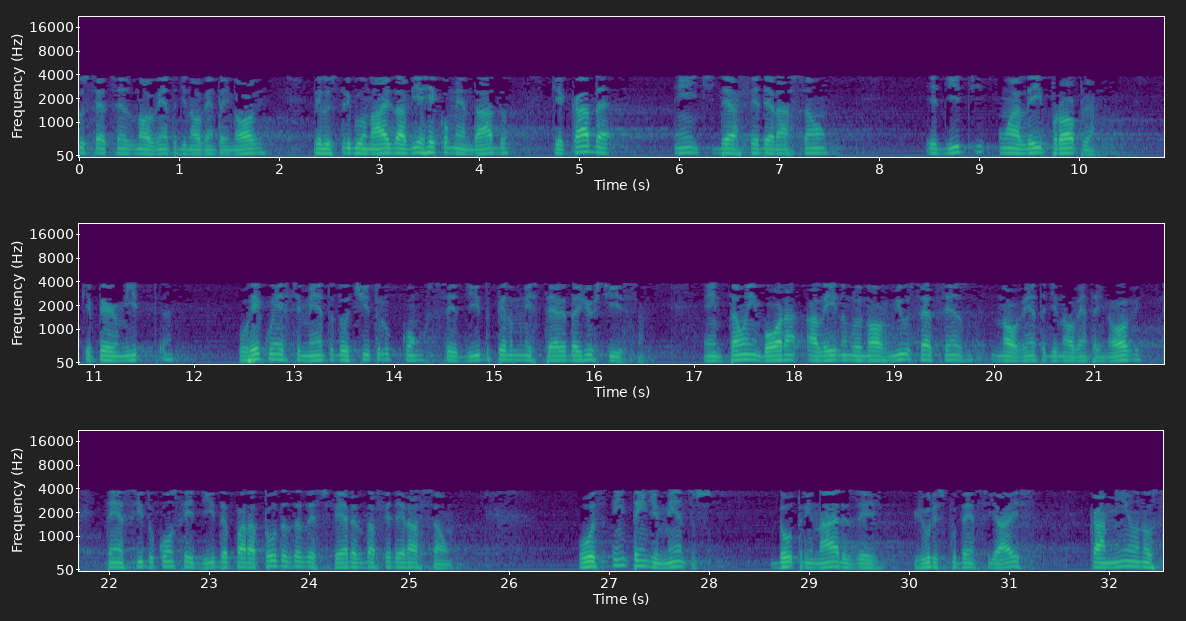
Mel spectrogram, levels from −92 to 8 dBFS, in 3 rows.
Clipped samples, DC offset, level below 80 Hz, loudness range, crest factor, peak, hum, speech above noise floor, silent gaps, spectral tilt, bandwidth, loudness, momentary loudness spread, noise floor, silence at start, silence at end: under 0.1%; under 0.1%; -60 dBFS; 4 LU; 20 dB; -10 dBFS; none; 31 dB; none; -11.5 dB/octave; 4.1 kHz; -30 LUFS; 12 LU; -60 dBFS; 0 s; 0 s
